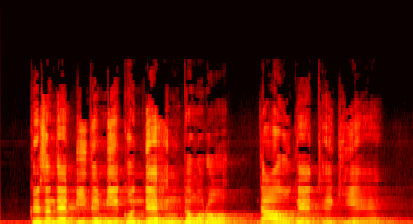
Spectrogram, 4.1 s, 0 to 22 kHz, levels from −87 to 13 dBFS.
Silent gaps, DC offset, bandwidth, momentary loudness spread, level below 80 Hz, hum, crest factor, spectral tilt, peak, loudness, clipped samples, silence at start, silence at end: none; under 0.1%; 14.5 kHz; 10 LU; -38 dBFS; none; 16 dB; -4 dB/octave; -2 dBFS; -17 LUFS; under 0.1%; 0 s; 0 s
